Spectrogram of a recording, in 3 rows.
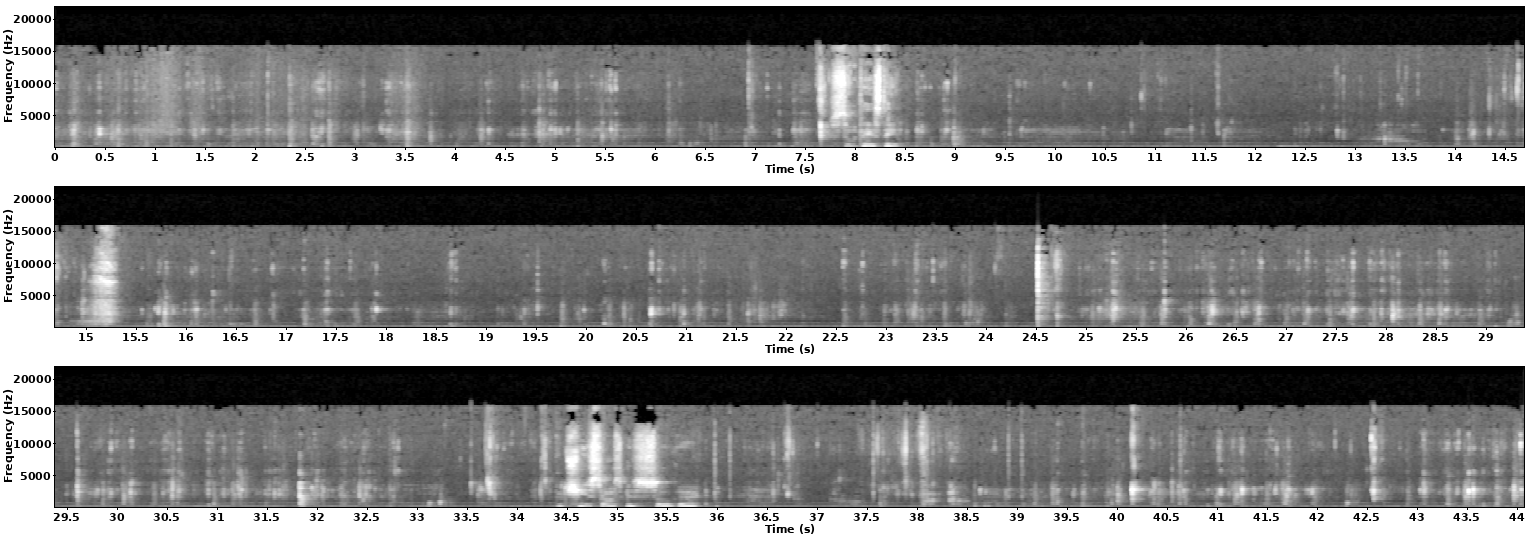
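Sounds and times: close chewing and biting: 0.0 - 7.8, 8.4 - 34.4, 35.9 - 44.0.

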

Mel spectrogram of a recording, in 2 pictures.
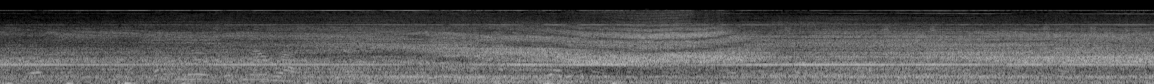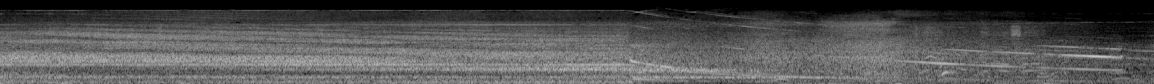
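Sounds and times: model jet turbine whine: 0.0 - 23.0.

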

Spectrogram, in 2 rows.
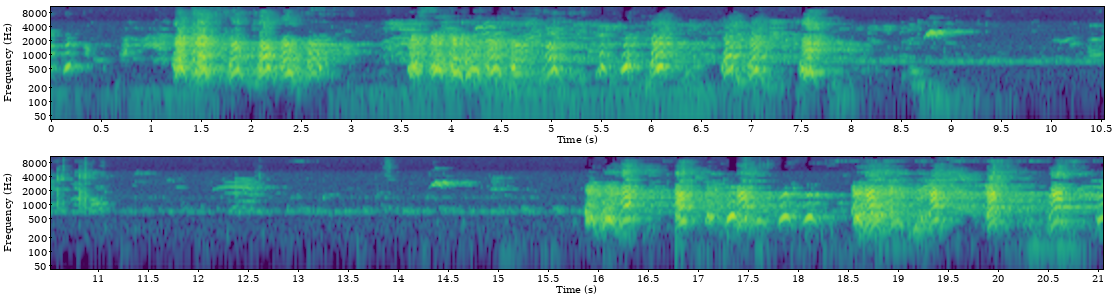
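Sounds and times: dog barking and yipping: 0.0 - 0.4, 1.0 - 7.9, 15.9 - 21.0.

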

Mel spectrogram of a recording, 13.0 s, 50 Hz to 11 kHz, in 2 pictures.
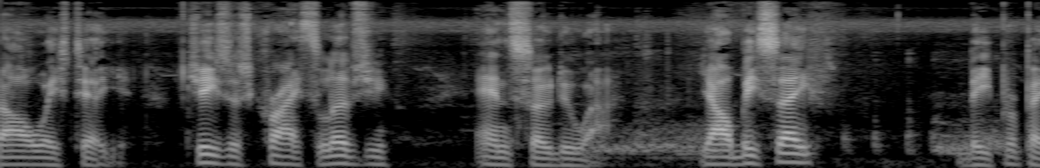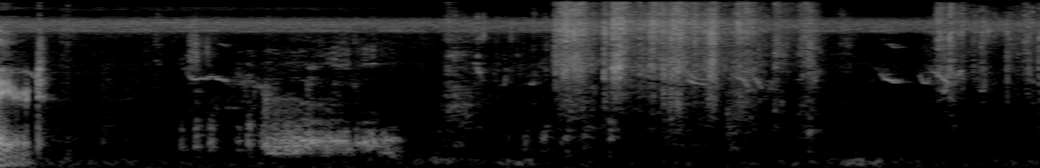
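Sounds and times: wings fluttering: 9.9 - 11.6, 12.4 - 13.0.

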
